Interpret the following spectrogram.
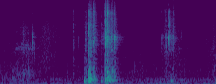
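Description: Clear plastic coin capsules holding copper rounds clicking and clattering as they are handled and set down on a felt-covered table, in a few short bursts, the loudest about two seconds in.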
